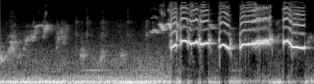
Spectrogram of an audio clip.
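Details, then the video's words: Female orange-headed thrush calling to males, a lure for silent birds. After a quiet start, loud ringing whistled notes arrive in quick repeated bursts, some wavering, over a faint low hum. "Suara Anis Merah Betina Gacor Untuk Memancing Burung Macet Bunyi"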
